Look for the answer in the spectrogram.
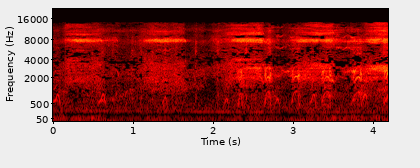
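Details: Little black cormorant, both parents arriving at the nest with their chick, gives short, nasal, arched notes in irregular runs of about one per second, over a steady, high, hissing insect chorus.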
